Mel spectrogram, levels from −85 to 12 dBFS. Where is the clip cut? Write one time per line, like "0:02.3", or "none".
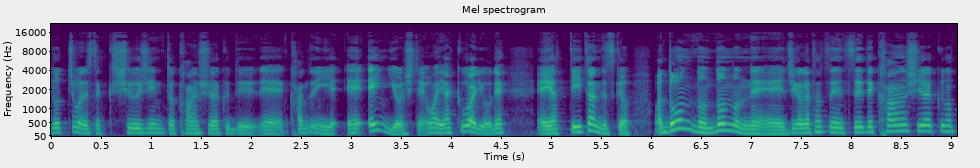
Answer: none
